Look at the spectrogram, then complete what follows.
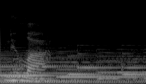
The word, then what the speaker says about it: Nuala: It should also be mentioned that Irish people pronounce Nuala as "Nula."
